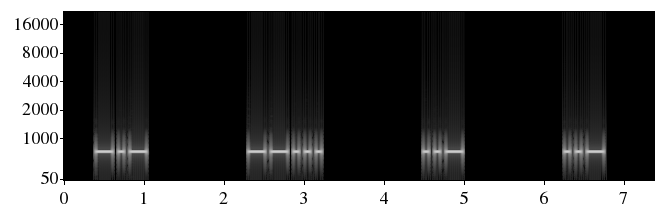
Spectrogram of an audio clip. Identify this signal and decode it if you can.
Morse code, heard as a keyed tone, about 17 wpm, spaced as for 6 wpm, 700 Hz. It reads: K7UU
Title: USA Call Signs - 6x Character Spacing - 17wpm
